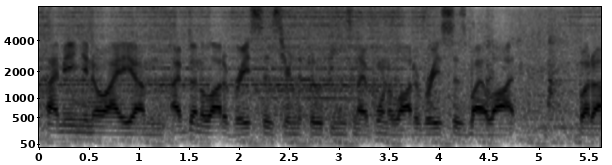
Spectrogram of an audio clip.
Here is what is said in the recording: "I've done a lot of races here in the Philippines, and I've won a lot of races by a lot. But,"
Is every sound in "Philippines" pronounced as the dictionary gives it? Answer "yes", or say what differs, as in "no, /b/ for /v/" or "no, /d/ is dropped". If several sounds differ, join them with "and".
yes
